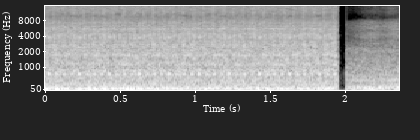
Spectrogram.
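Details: Ford Explorer EcoBoost, warmed up, after cheap fix of worm-gear clamps and exhaust wrap on rattling mid-pipes: steady, even idle with a low rumble and the exhaust rattle completely gone.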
